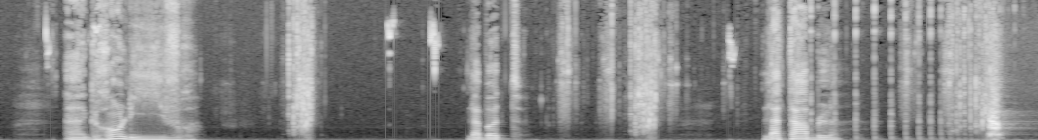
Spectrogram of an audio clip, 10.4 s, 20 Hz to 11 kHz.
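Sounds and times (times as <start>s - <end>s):
speech: 0.7s - 2.0s, 4.7s - 5.7s, 7.6s - 8.5s
dog barking: 9.9s - 10.2s.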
